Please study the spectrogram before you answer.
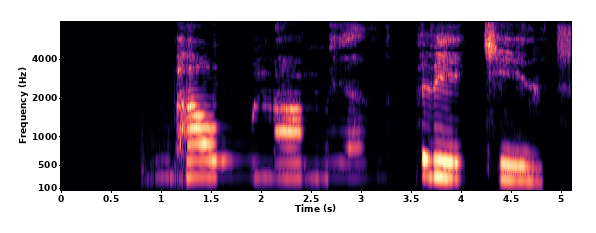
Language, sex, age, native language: Icelandic, male, 6, Icelandic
